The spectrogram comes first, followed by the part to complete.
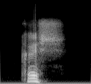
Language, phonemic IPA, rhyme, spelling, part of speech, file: Turkish, /ˈkɯʃ/, -ɯʃ, kış, noun, Tur-kış.ogg
- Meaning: winter (fourth season, marked by short days and lowest temperatures)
